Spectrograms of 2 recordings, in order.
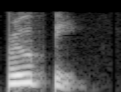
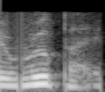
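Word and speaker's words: rupiah: The Iraqi dinar, the Vietnamese dong, and the Indonesian rupee. Now, we don't hear much about, I should say rupa is probably the better pronunciation.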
